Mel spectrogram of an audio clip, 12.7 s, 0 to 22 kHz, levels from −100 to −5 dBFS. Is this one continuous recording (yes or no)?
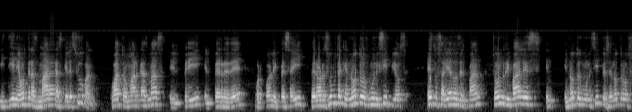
no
